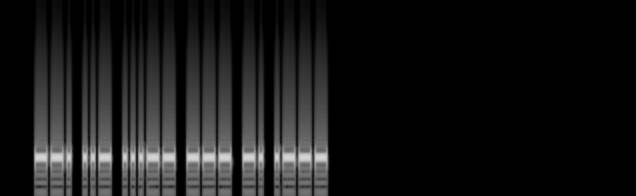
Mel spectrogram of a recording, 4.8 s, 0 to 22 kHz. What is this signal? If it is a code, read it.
Morse code, heard as a keyed tone, about 38 wpm, 700 Hz. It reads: GU3ONJ
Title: DXCC-100 Call Signs - 6 Characters - Repeated 2x - 40wpm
